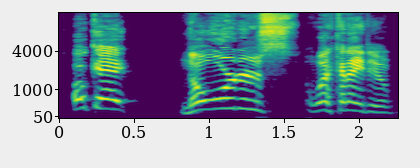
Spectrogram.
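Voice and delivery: high, loud character voice; exasperated tinkerer. Acted. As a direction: give in loudly, pitched right up. Interrupted tinkerer gives in, haggles.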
